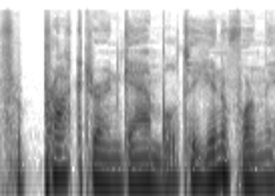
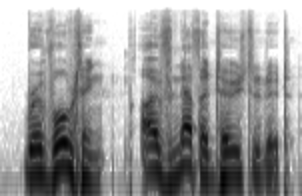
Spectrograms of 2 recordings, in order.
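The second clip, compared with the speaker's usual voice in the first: louder put-on old British director voice; 2 semitones higher, 11 dB louder than usual. Reading out a quote from an interview: Alfred Hitchcock voice. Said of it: "did you like my Alfred Hitchcock voice?".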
